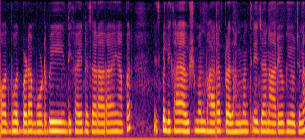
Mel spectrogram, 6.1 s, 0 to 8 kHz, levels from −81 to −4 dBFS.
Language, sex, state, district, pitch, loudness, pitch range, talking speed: Hindi, female, Bihar, West Champaran, 190 Hz, -15 LUFS, 185-195 Hz, 215 wpm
